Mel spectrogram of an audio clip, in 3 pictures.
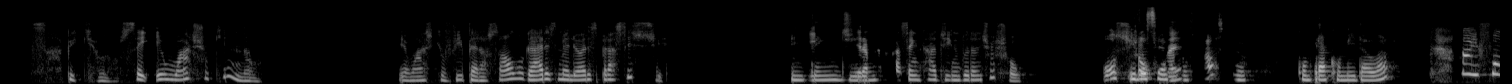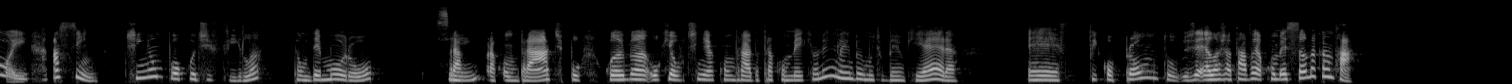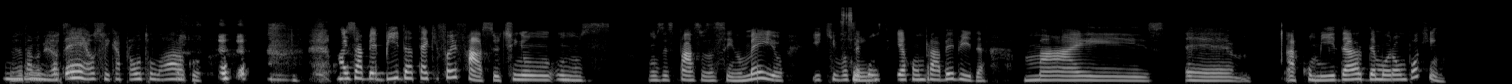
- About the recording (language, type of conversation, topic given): Portuguese, podcast, Qual foi o show ao vivo que mais te marcou?
- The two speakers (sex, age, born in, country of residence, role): female, 25-29, Brazil, Belgium, host; female, 30-34, Brazil, Portugal, guest
- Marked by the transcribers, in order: put-on voice: "Meu Deus, fica pronto logo!"; laugh; chuckle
